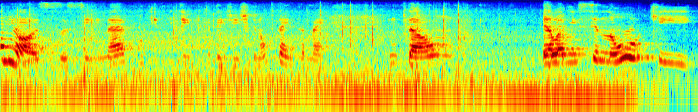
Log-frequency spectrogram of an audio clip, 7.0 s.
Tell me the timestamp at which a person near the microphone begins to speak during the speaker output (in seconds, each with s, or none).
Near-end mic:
none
